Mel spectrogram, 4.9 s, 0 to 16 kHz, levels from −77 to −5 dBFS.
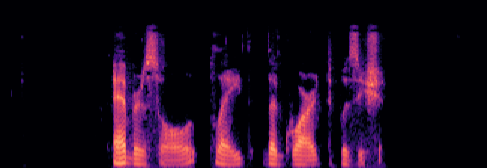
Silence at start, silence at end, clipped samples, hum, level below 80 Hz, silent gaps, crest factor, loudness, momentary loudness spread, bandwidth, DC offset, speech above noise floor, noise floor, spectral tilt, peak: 1.1 s; 1.05 s; under 0.1%; none; -54 dBFS; none; 26 dB; -24 LUFS; 9 LU; 9.6 kHz; under 0.1%; 64 dB; -88 dBFS; -4 dB/octave; 0 dBFS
